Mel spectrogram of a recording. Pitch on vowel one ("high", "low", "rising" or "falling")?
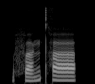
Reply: rising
